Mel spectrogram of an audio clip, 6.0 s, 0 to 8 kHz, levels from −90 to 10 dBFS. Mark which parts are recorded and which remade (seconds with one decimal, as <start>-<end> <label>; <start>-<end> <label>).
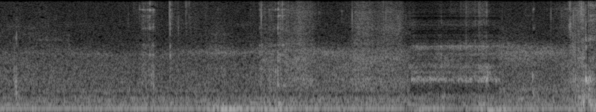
0.0-4.1 recorded; 4.1-5.0 remade; 5.0-6.0 recorded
